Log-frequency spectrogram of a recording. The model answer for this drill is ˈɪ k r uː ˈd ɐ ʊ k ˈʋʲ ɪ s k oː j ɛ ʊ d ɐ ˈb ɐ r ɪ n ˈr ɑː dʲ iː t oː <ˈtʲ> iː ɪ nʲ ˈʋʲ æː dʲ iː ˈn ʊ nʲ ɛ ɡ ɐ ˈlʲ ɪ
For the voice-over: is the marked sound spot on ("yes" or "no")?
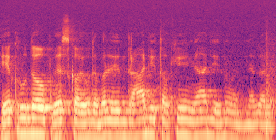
no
